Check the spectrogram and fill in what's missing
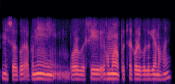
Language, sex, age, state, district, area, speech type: Assamese, male, 18-30, Assam, Charaideo, rural, conversation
